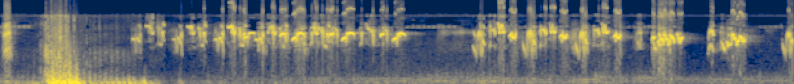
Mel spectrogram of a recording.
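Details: Sooty-headed bulbul singing as a lure for other bulbuls: a brief thump at the start, then dense runs of bright, bubbly chirps and warbled phrases that carry on almost without pause.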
